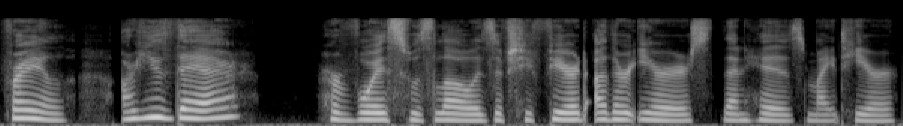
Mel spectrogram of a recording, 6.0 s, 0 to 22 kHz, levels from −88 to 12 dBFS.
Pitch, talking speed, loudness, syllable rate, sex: 215 Hz, 180 wpm, -18 LUFS, 5.0 syllables/s, female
